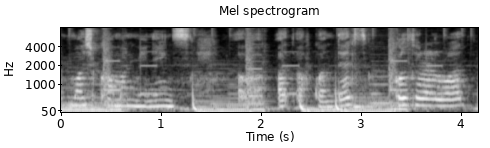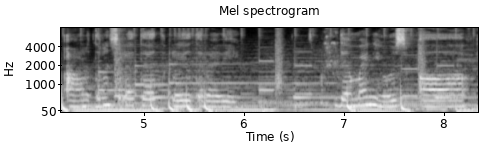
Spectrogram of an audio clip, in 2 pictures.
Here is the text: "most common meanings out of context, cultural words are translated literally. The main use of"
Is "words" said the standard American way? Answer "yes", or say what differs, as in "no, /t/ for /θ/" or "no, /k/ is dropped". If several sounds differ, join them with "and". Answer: no, /z/ is dropped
